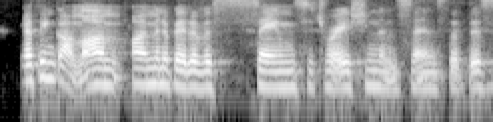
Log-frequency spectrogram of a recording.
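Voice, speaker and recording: This woman's pitch sits fairly low, with ordinary pitch variation and some vocal fry. She talks at a fairly quick pace. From Finland. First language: Finnish. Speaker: mentor, panelist. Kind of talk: panel discussion.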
